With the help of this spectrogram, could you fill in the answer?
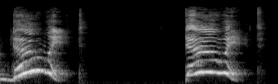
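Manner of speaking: high, loud goading yell; shouted dare. Retold or imitated. Daring her to call as she just stands there, shouting.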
